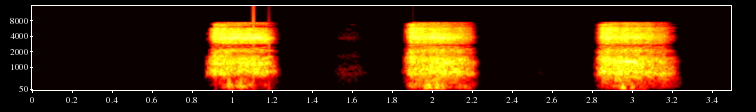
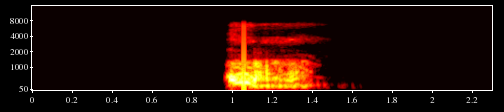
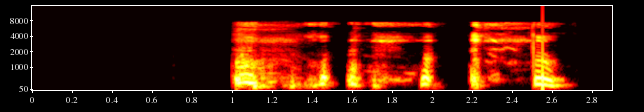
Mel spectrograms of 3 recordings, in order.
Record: {"exhalation_length": "3.5 s", "exhalation_amplitude": 32767, "exhalation_signal_mean_std_ratio": 0.43, "cough_length": "2.3 s", "cough_amplitude": 26326, "cough_signal_mean_std_ratio": 0.25, "three_cough_length": "2.9 s", "three_cough_amplitude": 27270, "three_cough_signal_mean_std_ratio": 0.36, "survey_phase": "beta (2021-08-13 to 2022-03-07)", "age": "18-44", "gender": "Female", "wearing_mask": "No", "symptom_none": true, "smoker_status": "Never smoked", "respiratory_condition_asthma": false, "respiratory_condition_other": false, "recruitment_source": "REACT", "submission_delay": "2 days", "covid_test_result": "Negative", "covid_test_method": "RT-qPCR"}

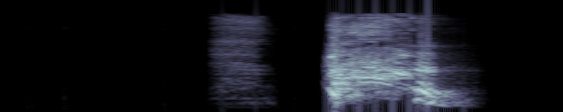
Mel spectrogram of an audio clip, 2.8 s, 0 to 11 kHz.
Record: {"cough_length": "2.8 s", "cough_amplitude": 29989, "cough_signal_mean_std_ratio": 0.39, "survey_phase": "beta (2021-08-13 to 2022-03-07)", "age": "45-64", "gender": "Male", "wearing_mask": "No", "symptom_cough_any": true, "symptom_fatigue": true, "smoker_status": "Never smoked", "respiratory_condition_asthma": false, "respiratory_condition_other": false, "recruitment_source": "Test and Trace", "submission_delay": "1 day", "covid_test_result": "Positive", "covid_test_method": "RT-qPCR"}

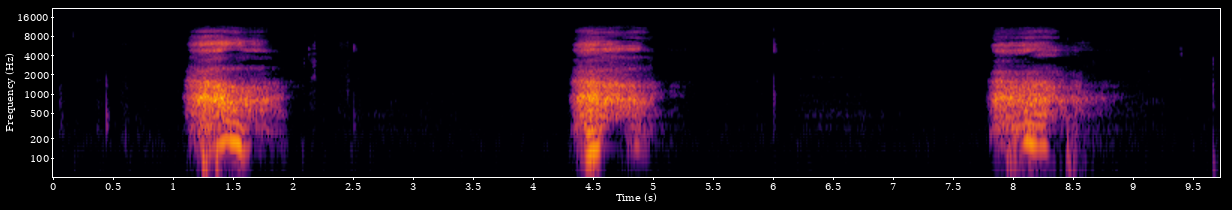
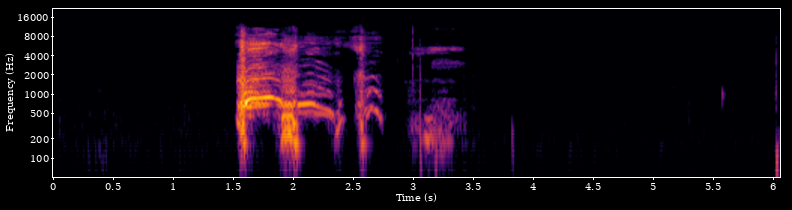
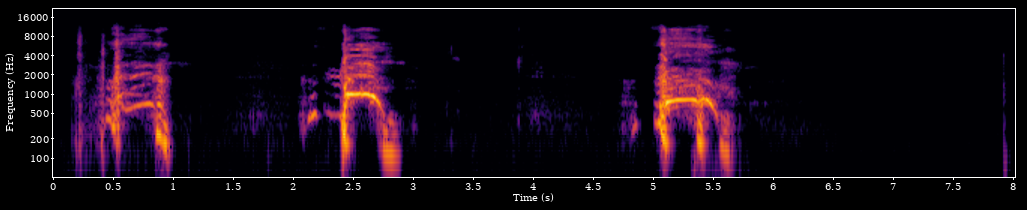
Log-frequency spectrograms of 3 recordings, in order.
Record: {"exhalation_length": "9.7 s", "exhalation_amplitude": 20669, "exhalation_signal_mean_std_ratio": 0.35, "cough_length": "6.1 s", "cough_amplitude": 25876, "cough_signal_mean_std_ratio": 0.3, "three_cough_length": "8.0 s", "three_cough_amplitude": 29823, "three_cough_signal_mean_std_ratio": 0.34, "survey_phase": "alpha (2021-03-01 to 2021-08-12)", "age": "65+", "gender": "Male", "wearing_mask": "No", "symptom_cough_any": true, "symptom_shortness_of_breath": true, "smoker_status": "Ex-smoker", "respiratory_condition_asthma": false, "respiratory_condition_other": true, "recruitment_source": "REACT", "submission_delay": "2 days", "covid_test_result": "Negative", "covid_test_method": "RT-qPCR"}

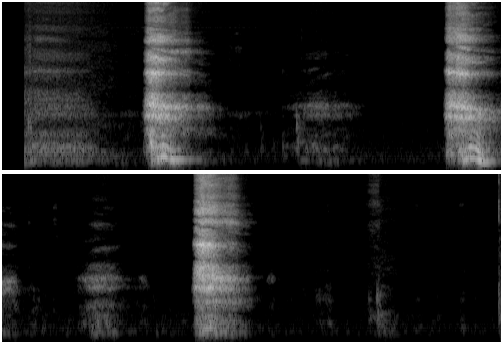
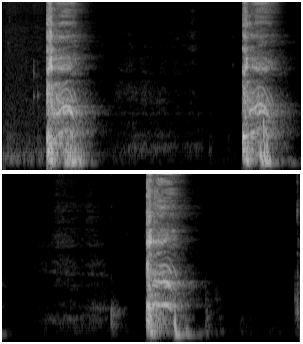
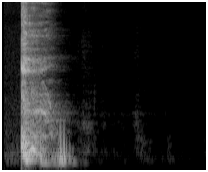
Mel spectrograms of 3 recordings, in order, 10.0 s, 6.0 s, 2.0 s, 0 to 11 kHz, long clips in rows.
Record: {"exhalation_length": "10.0 s", "exhalation_amplitude": 32766, "exhalation_signal_mean_std_ratio": 0.27, "three_cough_length": "6.0 s", "three_cough_amplitude": 32768, "three_cough_signal_mean_std_ratio": 0.29, "cough_length": "2.0 s", "cough_amplitude": 32768, "cough_signal_mean_std_ratio": 0.28, "survey_phase": "beta (2021-08-13 to 2022-03-07)", "age": "65+", "gender": "Female", "wearing_mask": "No", "symptom_none": true, "smoker_status": "Ex-smoker", "respiratory_condition_asthma": false, "respiratory_condition_other": false, "recruitment_source": "REACT", "submission_delay": "1 day", "covid_test_result": "Negative", "covid_test_method": "RT-qPCR", "influenza_a_test_result": "Negative", "influenza_b_test_result": "Negative"}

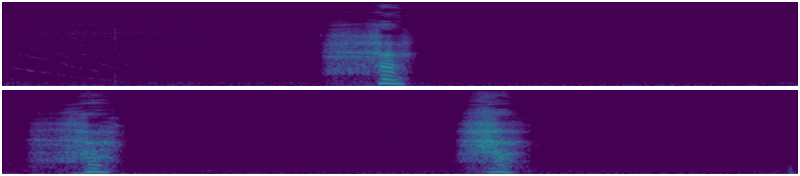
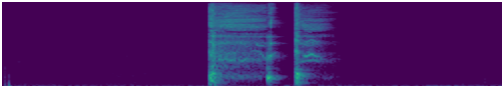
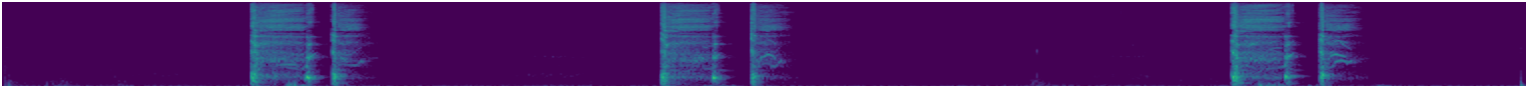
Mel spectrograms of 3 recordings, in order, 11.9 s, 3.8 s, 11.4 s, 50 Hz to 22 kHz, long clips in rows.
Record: {"exhalation_length": "11.9 s", "exhalation_amplitude": 1905, "exhalation_signal_mean_std_ratio": 0.3, "cough_length": "3.8 s", "cough_amplitude": 7654, "cough_signal_mean_std_ratio": 0.3, "three_cough_length": "11.4 s", "three_cough_amplitude": 9384, "three_cough_signal_mean_std_ratio": 0.28, "survey_phase": "beta (2021-08-13 to 2022-03-07)", "age": "45-64", "gender": "Female", "wearing_mask": "No", "symptom_cough_any": true, "symptom_sore_throat": true, "symptom_fatigue": true, "symptom_headache": true, "symptom_onset": "3 days", "smoker_status": "Never smoked", "respiratory_condition_asthma": false, "respiratory_condition_other": false, "recruitment_source": "Test and Trace", "submission_delay": "1 day", "covid_test_result": "Positive", "covid_test_method": "RT-qPCR", "covid_ct_value": 27.2, "covid_ct_gene": "ORF1ab gene", "covid_ct_mean": 27.4, "covid_viral_load": "1000 copies/ml", "covid_viral_load_category": "Minimal viral load (< 10K copies/ml)"}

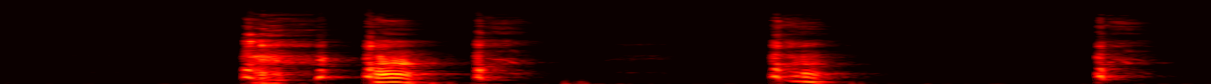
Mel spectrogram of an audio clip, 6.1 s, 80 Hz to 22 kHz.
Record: {"three_cough_length": "6.1 s", "three_cough_amplitude": 11772, "three_cough_signal_mean_std_ratio": 0.35, "survey_phase": "alpha (2021-03-01 to 2021-08-12)", "age": "18-44", "gender": "Female", "wearing_mask": "No", "symptom_new_continuous_cough": true, "symptom_fatigue": true, "symptom_fever_high_temperature": true, "symptom_headache": true, "symptom_change_to_sense_of_smell_or_taste": true, "symptom_loss_of_taste": true, "symptom_onset": "3 days", "smoker_status": "Never smoked", "respiratory_condition_asthma": false, "respiratory_condition_other": false, "recruitment_source": "Test and Trace", "submission_delay": "1 day", "covid_test_result": "Positive", "covid_test_method": "RT-qPCR", "covid_ct_value": 16.3, "covid_ct_gene": "ORF1ab gene", "covid_ct_mean": 16.6, "covid_viral_load": "3600000 copies/ml", "covid_viral_load_category": "High viral load (>1M copies/ml)"}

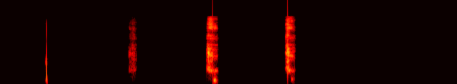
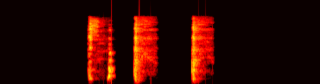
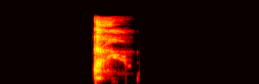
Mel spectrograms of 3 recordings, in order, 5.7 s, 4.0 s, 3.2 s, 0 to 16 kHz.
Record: {"exhalation_length": "5.7 s", "exhalation_amplitude": 3073, "exhalation_signal_mean_std_ratio": 0.14, "three_cough_length": "4.0 s", "three_cough_amplitude": 13384, "three_cough_signal_mean_std_ratio": 0.24, "cough_length": "3.2 s", "cough_amplitude": 24868, "cough_signal_mean_std_ratio": 0.21, "survey_phase": "beta (2021-08-13 to 2022-03-07)", "age": "45-64", "gender": "Female", "wearing_mask": "No", "symptom_none": true, "smoker_status": "Ex-smoker", "respiratory_condition_asthma": false, "respiratory_condition_other": false, "recruitment_source": "REACT", "submission_delay": "3 days", "covid_test_result": "Negative", "covid_test_method": "RT-qPCR"}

